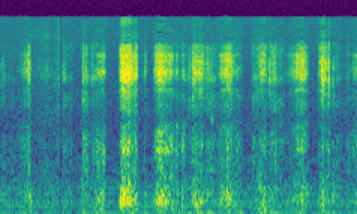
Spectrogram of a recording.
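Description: A gold metal fountain pen nib, held by the fingertips, scratches over a thin cream lined notebook page while writing cursive. The sound is a series of short, bright, dry scratchy strokes, nine apart in loudness, at an uneven pace, quiet and mostly high in tone.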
